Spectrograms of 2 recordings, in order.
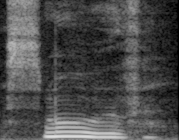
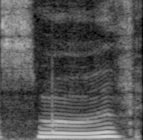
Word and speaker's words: smooth: Una excepción es la palabra smooth. La TH en smooth es sonora. Smooth.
